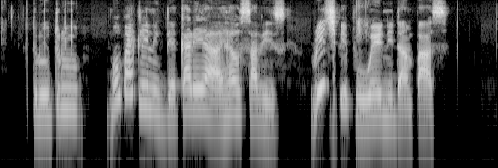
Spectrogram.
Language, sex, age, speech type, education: Nigerian Pidgin, male, 15-29, spontaneous, tertiary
